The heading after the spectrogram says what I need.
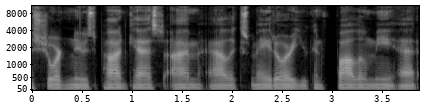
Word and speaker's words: Madore: I'm Alex Mador. You can follow me at Alex_Madore on Twitter. It's pronounced Mador. I know a lot of people don't get that right, but it's Mador.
